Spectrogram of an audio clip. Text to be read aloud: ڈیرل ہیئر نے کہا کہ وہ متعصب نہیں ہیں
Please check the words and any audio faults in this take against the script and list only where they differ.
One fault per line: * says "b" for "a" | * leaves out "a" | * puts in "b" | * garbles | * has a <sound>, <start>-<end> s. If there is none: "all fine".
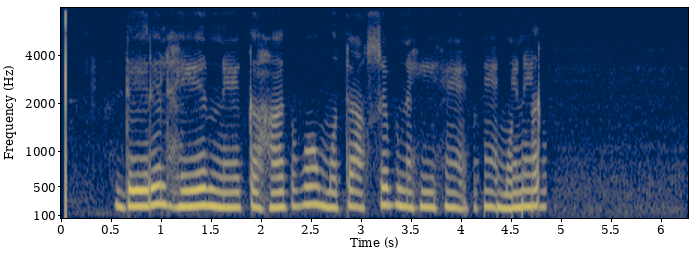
* leaves out "کہ"
* garbles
